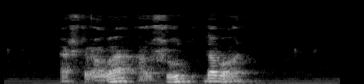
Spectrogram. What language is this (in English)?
Catalan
